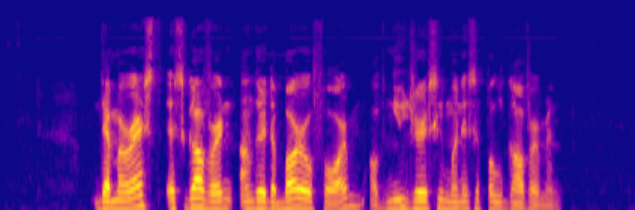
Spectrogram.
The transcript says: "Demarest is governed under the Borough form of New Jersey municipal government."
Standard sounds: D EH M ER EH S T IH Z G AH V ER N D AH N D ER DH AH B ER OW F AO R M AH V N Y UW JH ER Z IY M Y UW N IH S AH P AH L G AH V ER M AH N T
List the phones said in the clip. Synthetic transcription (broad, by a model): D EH M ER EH S T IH S G AH V ER N D AH N D ER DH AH B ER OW F AO R M AH V N Y UW JH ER S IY M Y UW N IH S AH P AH L G AH V ER M AH N T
